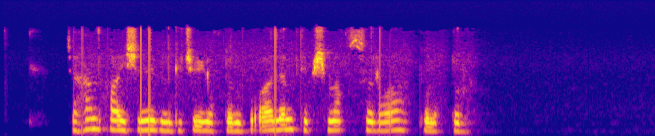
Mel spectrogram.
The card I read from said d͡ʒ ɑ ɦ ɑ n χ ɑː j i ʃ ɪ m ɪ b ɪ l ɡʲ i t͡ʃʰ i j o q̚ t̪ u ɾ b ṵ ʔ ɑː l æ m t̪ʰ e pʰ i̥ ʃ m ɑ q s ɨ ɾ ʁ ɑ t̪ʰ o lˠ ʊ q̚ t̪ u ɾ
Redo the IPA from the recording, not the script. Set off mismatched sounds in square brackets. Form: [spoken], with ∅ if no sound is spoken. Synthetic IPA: d͡ʒ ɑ ɦ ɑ n χ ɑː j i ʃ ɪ [n] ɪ b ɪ l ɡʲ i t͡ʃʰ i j o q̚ t̪ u ɾ b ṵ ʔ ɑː l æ m t̪ʰ e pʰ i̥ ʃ m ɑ q s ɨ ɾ ʁ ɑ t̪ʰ o lˠ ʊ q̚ t̪ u ɾ

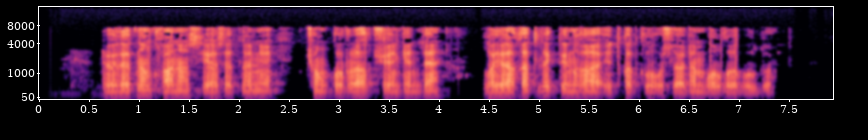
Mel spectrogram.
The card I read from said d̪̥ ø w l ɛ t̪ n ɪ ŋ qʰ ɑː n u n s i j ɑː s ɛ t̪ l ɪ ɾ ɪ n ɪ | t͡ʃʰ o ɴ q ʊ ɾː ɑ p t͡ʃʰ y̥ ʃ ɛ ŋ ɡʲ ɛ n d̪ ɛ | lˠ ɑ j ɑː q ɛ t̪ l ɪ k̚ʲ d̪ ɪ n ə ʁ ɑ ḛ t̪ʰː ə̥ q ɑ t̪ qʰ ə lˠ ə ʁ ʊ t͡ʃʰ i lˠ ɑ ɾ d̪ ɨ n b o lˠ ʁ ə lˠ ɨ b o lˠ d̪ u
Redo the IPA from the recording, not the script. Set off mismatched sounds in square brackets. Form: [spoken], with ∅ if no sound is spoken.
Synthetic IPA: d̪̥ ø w l ɛ t̪ n ɪ ŋ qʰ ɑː n u n s i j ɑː s ɛ t̪ l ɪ ɾ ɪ n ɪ | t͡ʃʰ o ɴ q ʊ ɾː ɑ [q] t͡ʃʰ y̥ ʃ ɛ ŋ ɡʲ ɛ n d̪ ɛ | lˠ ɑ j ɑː q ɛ t̪ l ɪ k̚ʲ d̪ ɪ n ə ʁ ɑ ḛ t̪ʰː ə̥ q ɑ t̪ qʰ ə lˠ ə ʁ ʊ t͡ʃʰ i lˠ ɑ ɾ d̪ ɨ n b o lˠ ʁ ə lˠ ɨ b o lˠ d̪ u

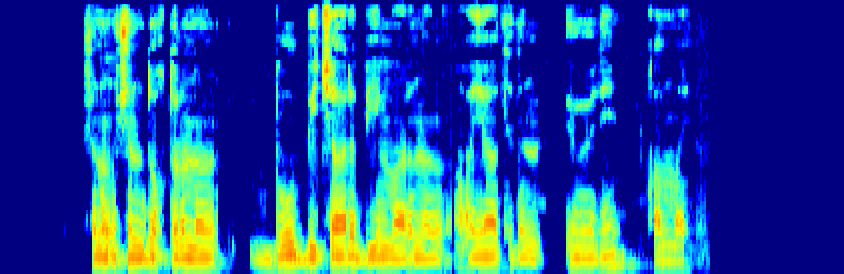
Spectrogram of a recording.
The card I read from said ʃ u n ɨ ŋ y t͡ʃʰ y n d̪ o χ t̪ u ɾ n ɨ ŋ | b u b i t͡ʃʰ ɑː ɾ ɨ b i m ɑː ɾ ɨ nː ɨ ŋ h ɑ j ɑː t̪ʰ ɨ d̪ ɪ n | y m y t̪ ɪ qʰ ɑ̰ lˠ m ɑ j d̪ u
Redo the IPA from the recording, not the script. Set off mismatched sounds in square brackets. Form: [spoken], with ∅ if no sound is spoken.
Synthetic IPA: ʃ u n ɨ ŋ y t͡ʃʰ y n d̪ o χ t̪ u ɾ n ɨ ŋ | b u b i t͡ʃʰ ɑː ɾ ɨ b i m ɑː ɾ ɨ [n] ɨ ŋ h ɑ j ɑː t̪ʰ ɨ d̪ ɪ n | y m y [d̪] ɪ qʰ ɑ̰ lˠ m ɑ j d̪ u

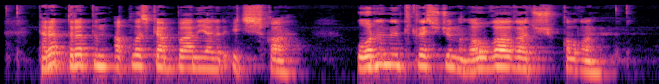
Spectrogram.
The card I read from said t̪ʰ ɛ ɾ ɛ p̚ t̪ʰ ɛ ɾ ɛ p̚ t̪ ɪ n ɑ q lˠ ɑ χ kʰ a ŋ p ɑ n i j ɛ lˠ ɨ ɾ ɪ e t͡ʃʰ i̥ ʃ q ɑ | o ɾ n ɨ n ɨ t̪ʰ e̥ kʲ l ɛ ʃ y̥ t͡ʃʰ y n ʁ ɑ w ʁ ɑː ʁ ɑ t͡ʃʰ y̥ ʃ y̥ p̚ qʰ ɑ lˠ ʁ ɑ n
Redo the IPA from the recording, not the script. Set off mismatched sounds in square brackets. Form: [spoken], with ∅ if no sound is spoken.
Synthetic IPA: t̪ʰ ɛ ɾ ɛ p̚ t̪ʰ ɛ ɾ ɛ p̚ t̪ ɪ n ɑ q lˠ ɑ [ʃ] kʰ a [m] p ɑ n i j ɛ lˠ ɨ ɾ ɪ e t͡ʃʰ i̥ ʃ q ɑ | o ɾ n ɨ n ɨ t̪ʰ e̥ kʲ l ɛ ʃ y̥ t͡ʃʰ y n ʁ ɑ w ʁ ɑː ʁ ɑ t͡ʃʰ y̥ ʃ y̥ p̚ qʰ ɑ lˠ ʁ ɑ n

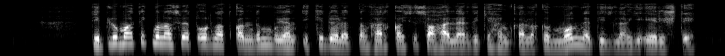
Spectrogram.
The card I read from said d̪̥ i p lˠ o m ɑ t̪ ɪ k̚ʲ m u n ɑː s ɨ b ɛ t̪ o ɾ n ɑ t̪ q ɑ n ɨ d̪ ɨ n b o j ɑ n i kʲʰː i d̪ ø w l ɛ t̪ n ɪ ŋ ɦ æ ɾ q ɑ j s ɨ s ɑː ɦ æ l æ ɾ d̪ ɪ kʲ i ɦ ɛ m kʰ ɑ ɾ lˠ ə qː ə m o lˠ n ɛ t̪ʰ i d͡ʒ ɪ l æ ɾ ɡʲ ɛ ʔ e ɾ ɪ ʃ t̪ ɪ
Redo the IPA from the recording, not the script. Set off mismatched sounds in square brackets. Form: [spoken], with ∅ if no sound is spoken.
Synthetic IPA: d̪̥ i p lˠ o m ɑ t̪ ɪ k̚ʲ m u n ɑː s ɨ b ɛ t̪ o ɾ n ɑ t̪ q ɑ n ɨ d̪ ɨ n b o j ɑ n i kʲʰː i d̪ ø w l ɛ t̪ n ɪ ŋ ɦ æ ɾ q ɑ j s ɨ s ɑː ɦ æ l æ ɾ d̪ ɪ kʲ i ɦ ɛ m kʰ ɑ ɾ lˠ ə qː ə m o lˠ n ɛ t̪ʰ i d͡ʒ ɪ l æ ɾ ɡʲ ɛ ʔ e ɾ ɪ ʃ t̪ ɪ

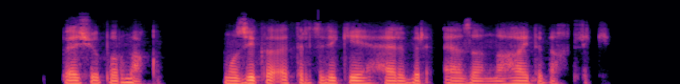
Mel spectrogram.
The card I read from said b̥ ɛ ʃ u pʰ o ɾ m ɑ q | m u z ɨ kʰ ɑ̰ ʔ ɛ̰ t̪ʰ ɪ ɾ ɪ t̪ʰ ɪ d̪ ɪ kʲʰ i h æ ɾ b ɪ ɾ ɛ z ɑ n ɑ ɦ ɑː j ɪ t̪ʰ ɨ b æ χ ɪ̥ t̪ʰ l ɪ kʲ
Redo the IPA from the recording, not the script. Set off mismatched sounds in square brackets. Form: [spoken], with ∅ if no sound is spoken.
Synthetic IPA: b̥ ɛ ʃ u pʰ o ɾ m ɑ q | m u z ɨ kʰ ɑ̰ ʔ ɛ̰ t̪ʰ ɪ ɾ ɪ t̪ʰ ɪ d̪ ɪ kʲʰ i h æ ɾ b ɪ ɾ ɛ z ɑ n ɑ ɦ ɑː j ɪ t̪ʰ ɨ b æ χ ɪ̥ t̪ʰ l ɪ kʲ

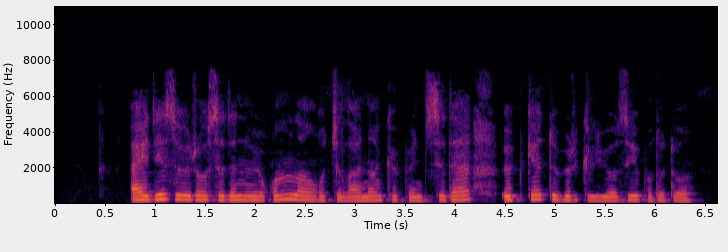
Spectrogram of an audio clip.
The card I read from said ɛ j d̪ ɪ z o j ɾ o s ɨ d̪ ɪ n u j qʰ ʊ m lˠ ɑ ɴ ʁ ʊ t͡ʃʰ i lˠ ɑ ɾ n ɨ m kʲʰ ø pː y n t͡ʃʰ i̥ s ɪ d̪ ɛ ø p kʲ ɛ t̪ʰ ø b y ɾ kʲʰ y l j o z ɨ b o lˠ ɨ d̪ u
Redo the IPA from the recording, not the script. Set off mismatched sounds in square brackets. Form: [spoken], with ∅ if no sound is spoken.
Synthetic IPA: ɛ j d̪ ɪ z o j ɾ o s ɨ d̪ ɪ n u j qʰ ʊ m lˠ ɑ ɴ ʁ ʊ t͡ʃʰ i lˠ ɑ ɾ n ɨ [ŋ] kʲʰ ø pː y n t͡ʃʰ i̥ s ɪ d̪ ɛ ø p kʲ ɛ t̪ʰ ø b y ɾ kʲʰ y l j o z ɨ b o lˠ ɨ d̪ u

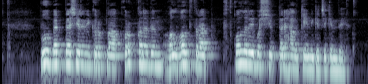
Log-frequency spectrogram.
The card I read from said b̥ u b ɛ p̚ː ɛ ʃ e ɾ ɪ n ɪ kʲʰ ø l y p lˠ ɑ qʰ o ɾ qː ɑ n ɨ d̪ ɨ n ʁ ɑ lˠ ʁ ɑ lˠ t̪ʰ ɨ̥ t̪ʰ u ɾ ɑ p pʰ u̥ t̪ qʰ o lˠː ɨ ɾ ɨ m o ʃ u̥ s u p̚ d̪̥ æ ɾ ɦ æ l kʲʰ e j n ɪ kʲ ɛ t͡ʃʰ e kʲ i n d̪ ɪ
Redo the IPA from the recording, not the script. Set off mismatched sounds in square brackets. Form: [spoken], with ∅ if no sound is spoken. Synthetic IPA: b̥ u b ɛ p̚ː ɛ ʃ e ɾ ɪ n ɪ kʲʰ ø [ɾ] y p lˠ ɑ qʰ o ɾ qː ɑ n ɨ d̪ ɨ n ʁ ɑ lˠ ʁ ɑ lˠ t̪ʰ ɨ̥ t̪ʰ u ɾ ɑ p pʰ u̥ t̪ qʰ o lˠː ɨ ɾ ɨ [b] o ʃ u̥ [ʃ] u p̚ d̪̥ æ ɾ ɦ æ l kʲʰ e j n ɪ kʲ ɛ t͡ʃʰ e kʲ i n d̪ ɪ

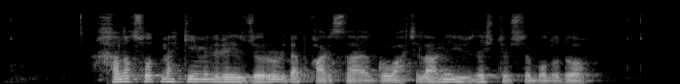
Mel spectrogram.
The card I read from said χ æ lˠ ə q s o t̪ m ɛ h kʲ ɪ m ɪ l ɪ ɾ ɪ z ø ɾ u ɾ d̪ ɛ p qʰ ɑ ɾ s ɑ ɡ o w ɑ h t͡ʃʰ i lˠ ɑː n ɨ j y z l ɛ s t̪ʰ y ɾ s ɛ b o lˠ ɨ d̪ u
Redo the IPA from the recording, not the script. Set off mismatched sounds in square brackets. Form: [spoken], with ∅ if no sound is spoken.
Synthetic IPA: χ æ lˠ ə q s o t̪ m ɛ h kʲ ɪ m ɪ l ɪ ɾ ɪ z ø ɾ u ɾ d̪ ɛ p qʰ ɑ ɾ s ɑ ɡ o w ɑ h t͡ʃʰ i lˠ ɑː n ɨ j y z l ɛ [ʃ] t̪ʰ y ɾ s ɛ b o lˠ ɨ d̪ u

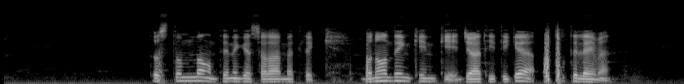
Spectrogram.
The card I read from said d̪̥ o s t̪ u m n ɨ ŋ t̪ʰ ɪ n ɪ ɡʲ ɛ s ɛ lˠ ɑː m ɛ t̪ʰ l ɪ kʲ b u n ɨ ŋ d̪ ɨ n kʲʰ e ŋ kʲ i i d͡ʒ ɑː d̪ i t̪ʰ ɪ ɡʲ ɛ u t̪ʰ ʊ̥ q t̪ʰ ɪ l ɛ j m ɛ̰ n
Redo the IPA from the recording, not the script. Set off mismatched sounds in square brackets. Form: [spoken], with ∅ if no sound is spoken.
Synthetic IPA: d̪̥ o s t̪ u m n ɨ ŋ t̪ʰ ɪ n ɪ ɡʲ ɛ s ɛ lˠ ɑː m ɛ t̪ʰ l ɪ kʲ b u n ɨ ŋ d̪ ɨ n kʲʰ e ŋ kʲ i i d͡ʒ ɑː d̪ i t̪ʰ ɪ ɡʲ ɛ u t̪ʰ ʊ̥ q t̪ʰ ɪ l ɛ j m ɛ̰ n

